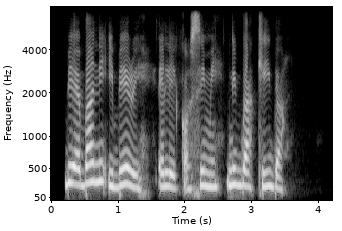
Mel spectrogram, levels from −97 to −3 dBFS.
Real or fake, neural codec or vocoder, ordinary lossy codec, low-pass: fake; autoencoder, 48 kHz, 128 numbers a frame, DAC-VAE, trained on Japanese speech; none; 7.2 kHz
